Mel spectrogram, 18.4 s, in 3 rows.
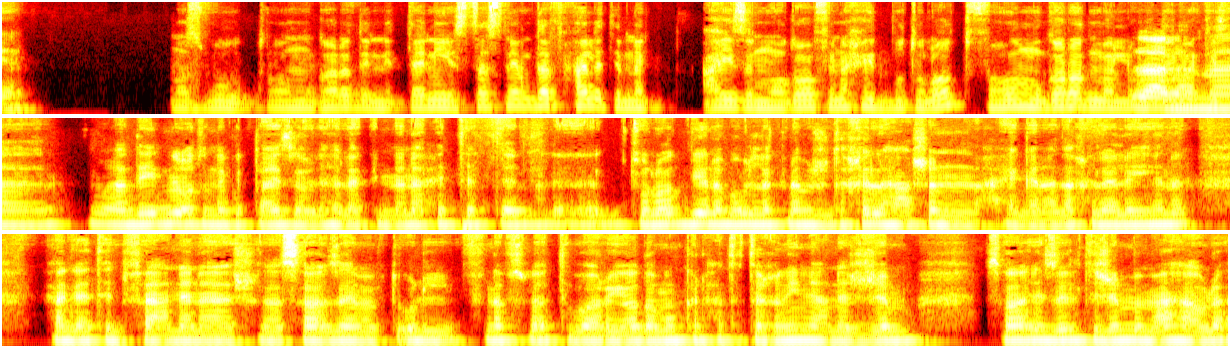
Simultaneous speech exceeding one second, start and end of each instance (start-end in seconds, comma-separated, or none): none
